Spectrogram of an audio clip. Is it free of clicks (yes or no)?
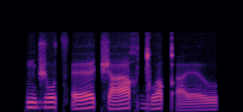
no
